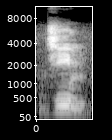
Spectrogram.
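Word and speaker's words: ج: আছে, একটা ফোঁটা আছে, এটাকে বলা হয় জিম। জিম, এই জিমটা কোথা থেকে উচ্চারণ হবে? জিমটা হচ্ছে আমাদের জিহ্বা যেটা আছে, এই জিহ্বার মধ্যকান উপরের তালুর সঙ্গে লাগবে। জিহ্বার মধ্যকান উপরের তালুর সঙ্গে লাগবে, লেগে উচ্চারিত হবে শক্ত আওয়াজে, এরকম দাঁতের পাটি দুটো একসাথে লেগে থাকবে শক্তভাবে।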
